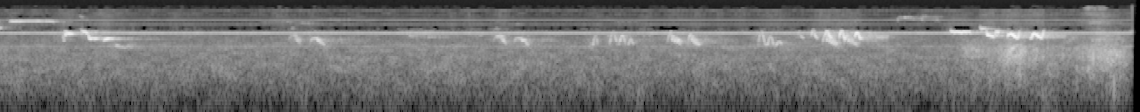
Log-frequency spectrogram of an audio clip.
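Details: A European robin warming up at night before dawn in a riverside grove in Bóveda, Lugo, Spain, delivers a run of short, high, tinkling phrases, each a few quick notes, growing busier and louder toward the end over soft background hiss.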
